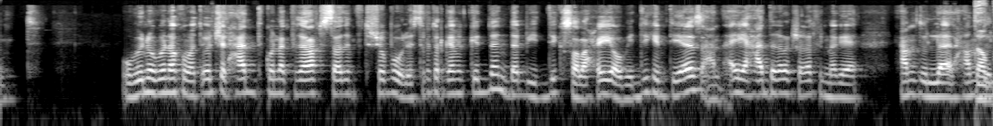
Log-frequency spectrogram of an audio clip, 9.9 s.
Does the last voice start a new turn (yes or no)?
no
